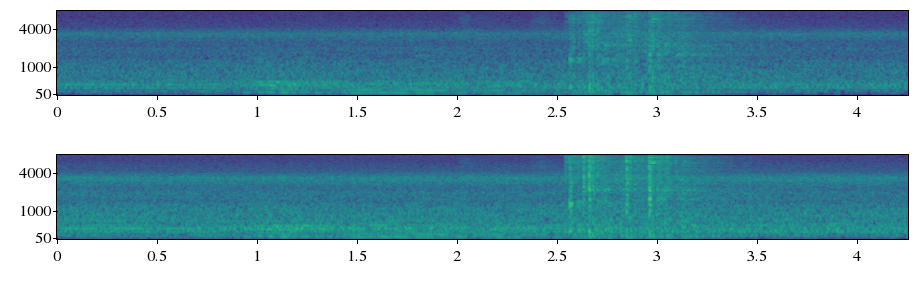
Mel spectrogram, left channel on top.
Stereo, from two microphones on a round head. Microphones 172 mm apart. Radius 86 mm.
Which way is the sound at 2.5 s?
60° right (ahead or behind).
